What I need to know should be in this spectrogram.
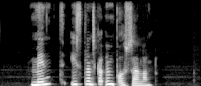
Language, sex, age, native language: Icelandic, female, 30-39, Icelandic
